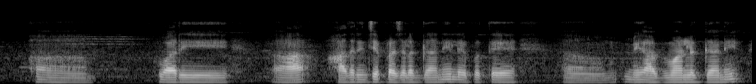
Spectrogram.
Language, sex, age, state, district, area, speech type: Telugu, male, 18-30, Andhra Pradesh, N T Rama Rao, urban, spontaneous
